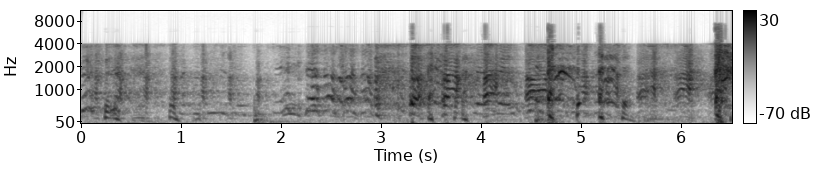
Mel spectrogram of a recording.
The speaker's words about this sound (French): Ce verset-là me... Excusez. Ce verset-là me faisait tousser.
